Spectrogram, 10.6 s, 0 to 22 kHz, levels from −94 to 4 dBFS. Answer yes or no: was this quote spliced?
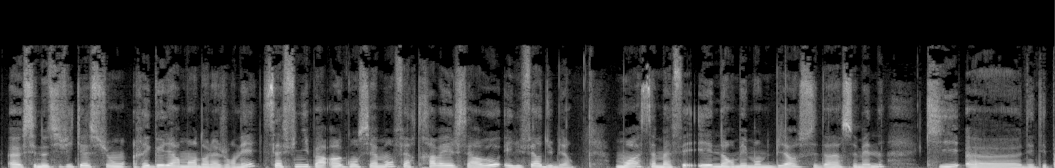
no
